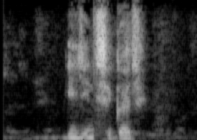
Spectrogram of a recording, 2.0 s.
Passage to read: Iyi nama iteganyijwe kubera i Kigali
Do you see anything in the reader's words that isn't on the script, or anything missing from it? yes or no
yes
